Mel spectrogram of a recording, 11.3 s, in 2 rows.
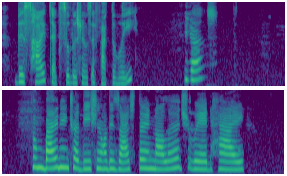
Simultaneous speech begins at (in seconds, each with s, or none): none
